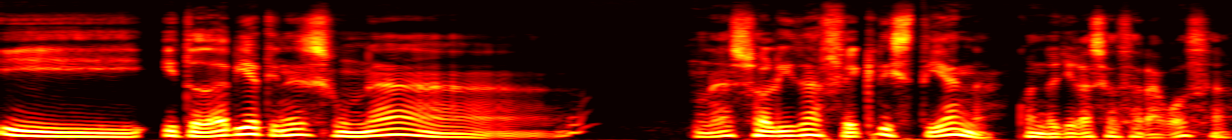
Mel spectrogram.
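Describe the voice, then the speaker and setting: A man's dark, mellow tone with lively intonation at a fairly slow pace. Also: medium pitch for a man, very clean recording, silent background. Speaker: radio interviewer, host. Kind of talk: radio interview questions.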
